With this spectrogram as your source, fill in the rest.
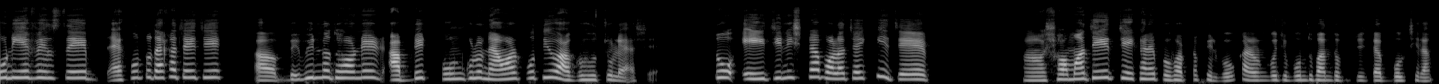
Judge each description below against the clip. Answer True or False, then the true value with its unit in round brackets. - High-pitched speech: True (255 Hz)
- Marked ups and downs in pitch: True (7.0 semitones)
